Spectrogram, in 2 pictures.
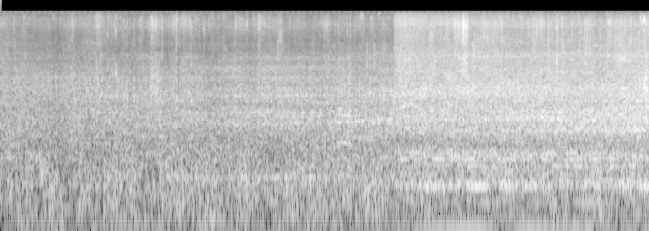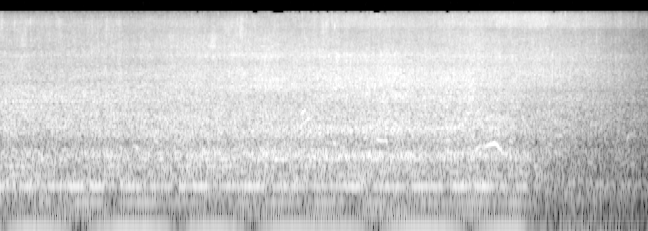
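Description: Engine of a glass-roofed river tour boat running as it passes close below, a steady low drone with a deep throb that pulses about once a second, over wind noise on the microphone. The drone comes in about five seconds in and fades out near the end.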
